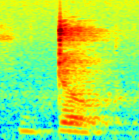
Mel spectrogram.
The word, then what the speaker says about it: du: First we say do. So, uh, think of Homer saying do when he's, uh, remembering something or bumping his head, whatever he does.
